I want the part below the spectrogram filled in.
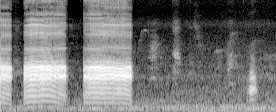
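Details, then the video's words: Crow uttering two long, drawn-out nasal calls, each about a second, rich in harmonics and steady in pitch, followed by quiet with faint background sounds. "SUARA ANEH Burung GAGAK"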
